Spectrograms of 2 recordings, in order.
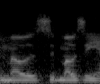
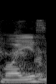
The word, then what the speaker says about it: Moise: So like they're gonna attempt to be the second since Patty Mosey and Elton Moise? Sawyer. Yeah. Moise. Moist. Moise.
